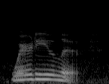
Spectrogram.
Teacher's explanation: This is a question that begins with what we call a WH word, where. So it has falling intonation.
